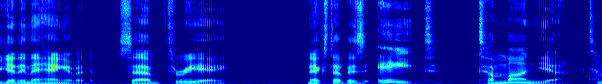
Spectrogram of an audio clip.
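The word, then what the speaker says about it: سبعة: Seven is sab 3a. Saab 3a. Okay. So, it's not saba, it's sab 3. Engaging the throat muscle. You're getting the hang of it. Sab 3a.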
